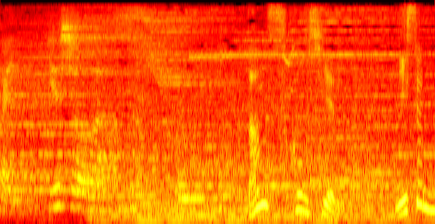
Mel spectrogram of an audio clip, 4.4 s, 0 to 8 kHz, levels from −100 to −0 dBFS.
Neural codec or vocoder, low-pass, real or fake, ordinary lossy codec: none; 7.2 kHz; real; AAC, 48 kbps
